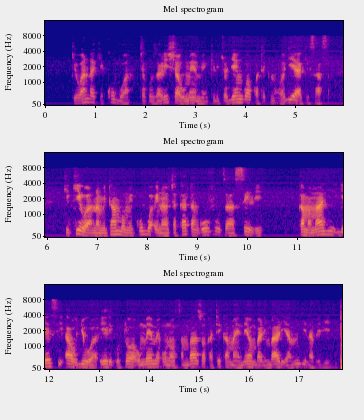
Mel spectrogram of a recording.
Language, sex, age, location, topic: Swahili, male, 18-24, Dar es Salaam, government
